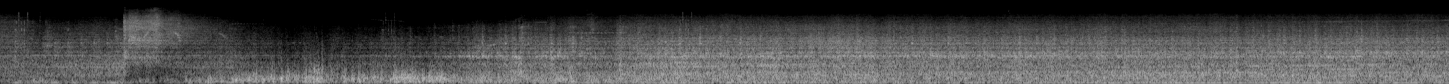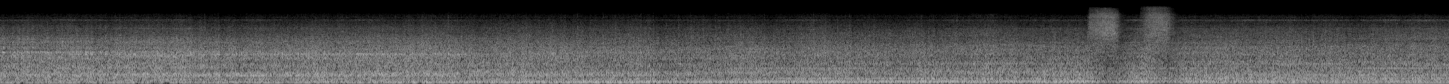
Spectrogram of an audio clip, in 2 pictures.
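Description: Several diesel-electric freight locomotives passing close by, their engines running with a steady heavy rumble that builds over the first few seconds as they draw near. A deeper engine hum grows stronger in the last third as the last locomotive goes by, with a couple of short hissing sounds near the end.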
